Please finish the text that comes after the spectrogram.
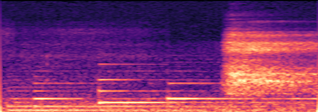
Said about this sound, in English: Another time, a deep breath in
